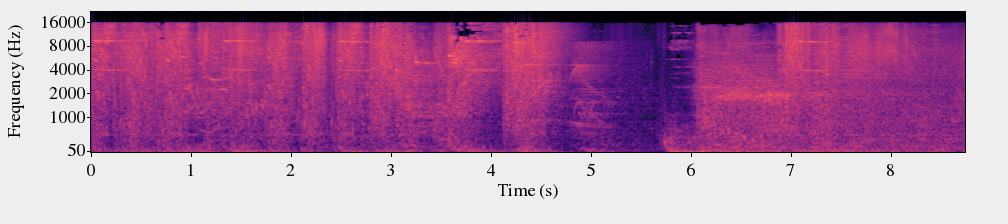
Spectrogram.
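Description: Game spell effects crackle and burst in a busy fight.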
